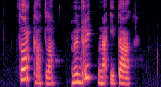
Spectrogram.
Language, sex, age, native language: Icelandic, female, 50-59, Icelandic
